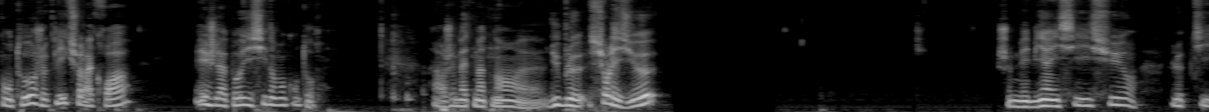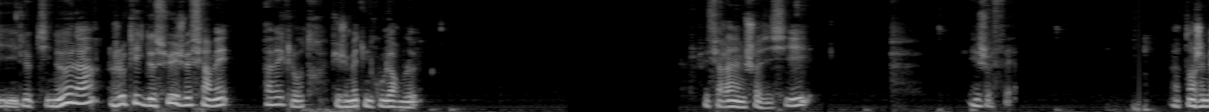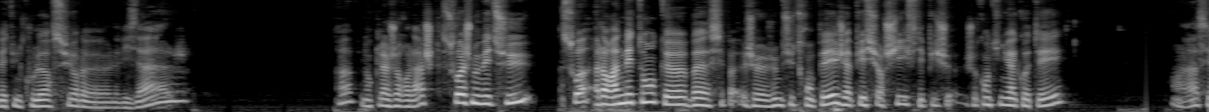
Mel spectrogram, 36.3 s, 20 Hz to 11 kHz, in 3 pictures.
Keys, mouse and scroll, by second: 0.4-3.1 drag, 3.3 middle click, 6.9 click, 8.2 click, 13.2-15.3 drag, 17.8 click, 19.8-21.6 drag, 21.8-22.8 drag, 22.9 middle click, 23.4 KP_Subtract, 24.0 middle click, 26.0-27.6 drag, 29.5 click, 30.2 ctrl+z, 33.2-35.5 shift+drag, 35.8 shift+click.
